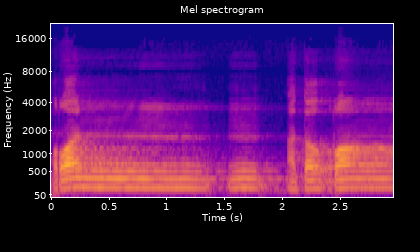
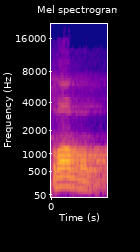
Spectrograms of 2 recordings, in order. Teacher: Yaitu melebur tapi tidak dengan hidung. Jadi tidak ada bunyi di hidung. Jadi bunyinya hilang, bunyi n, ya. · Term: bila gunnah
